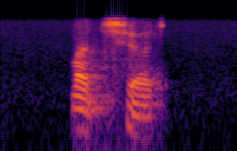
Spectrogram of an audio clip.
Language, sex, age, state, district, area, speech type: Hindi, male, 30-45, Madhya Pradesh, Hoshangabad, rural, conversation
